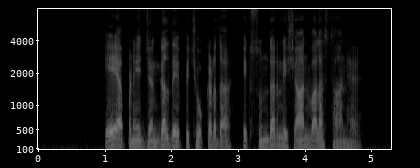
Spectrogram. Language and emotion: Punjabi, neutral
